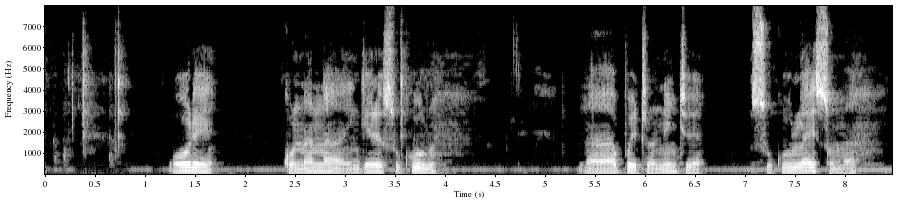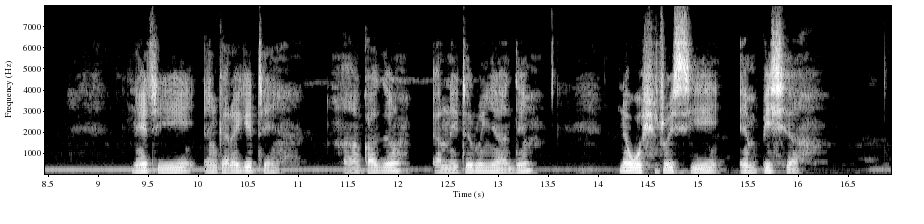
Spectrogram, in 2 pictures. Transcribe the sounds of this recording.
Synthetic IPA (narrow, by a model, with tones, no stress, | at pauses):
o˦ɾɛ˨ | kʊ˨na˦na˨i˨ŋɡɛ˦ɾɛ˨su˨ku˦˨l | naː˨˦pɔ˨i˨to˨nɪ˦ɲt͡ʃɛ˨ | su˨ku˦la˦i˦sʊ˨ma˦ | nɛ˦ti˨˦ɛ˨ŋkɛ˨ɾɛ˦kɪ˦tɪ˨na˨ka˦dɔ˦ | ɛ˨ne˨te˦ɾu˦ɲa˨dɪ˦ŋ | nɛ˦wɔ˨ʃi˨to˦i˦si˨˦ɛ˨m˨pɪ˦ʃa˨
